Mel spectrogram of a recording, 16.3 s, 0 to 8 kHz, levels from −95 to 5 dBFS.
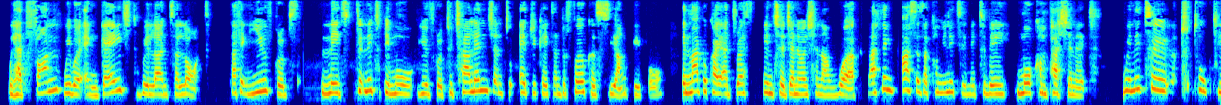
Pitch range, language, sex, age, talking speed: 195-250 Hz, English, female, 30-49, 205 wpm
